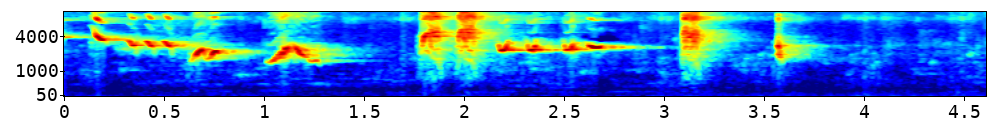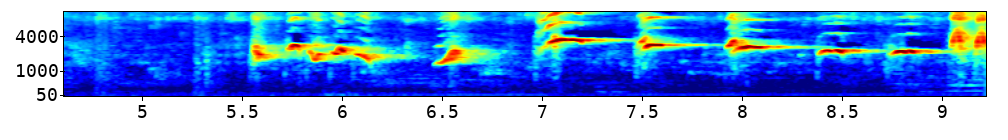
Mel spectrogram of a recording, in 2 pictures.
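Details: Greater green leafbird (Chloropsis sonnerati) sings a lively run of clear, falling whistles mixed with short chattering bursts, delivered in quick phrases with brief pauses.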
